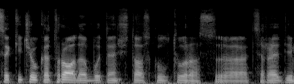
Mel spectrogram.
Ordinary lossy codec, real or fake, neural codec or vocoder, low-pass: MP3, 64 kbps; fake; codec, 44.1 kHz, 7.8 kbps, DAC; 14.4 kHz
